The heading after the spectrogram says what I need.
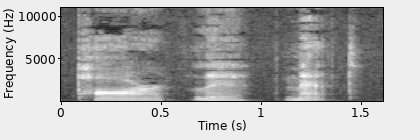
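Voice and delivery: parliament spoken very slowly, each part clear; slow sounding out. Shown as a demonstration. Teacher slowly saying parliament for spelling. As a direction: stretch out parliament. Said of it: "How about parliament?".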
